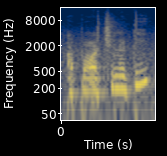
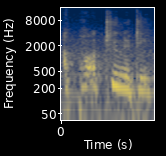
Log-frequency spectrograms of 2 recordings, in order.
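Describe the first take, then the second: First: British accent, with a ch-like sound in the middle. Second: American accent, with a t sound in the middle. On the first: "British तरीके से pronounce करते हैं" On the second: "American style में pronounce करोगे ... च का sound नहीं सुनाई देगा, ट का सुनाई देगा"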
